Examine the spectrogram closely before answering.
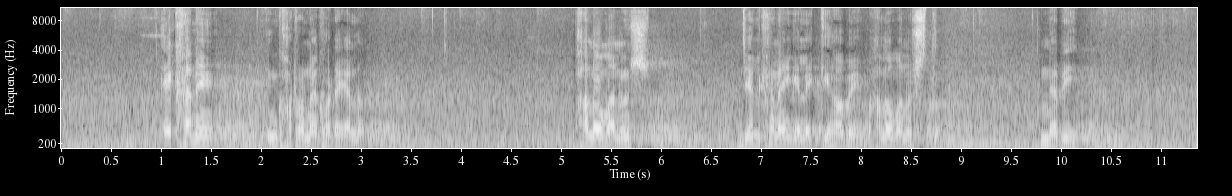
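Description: An elderly man speaks with animation into a headset microphone, in bursts with pauses.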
